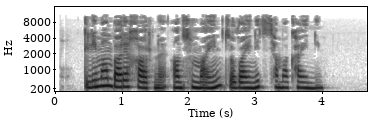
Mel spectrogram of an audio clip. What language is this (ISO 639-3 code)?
hye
